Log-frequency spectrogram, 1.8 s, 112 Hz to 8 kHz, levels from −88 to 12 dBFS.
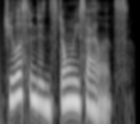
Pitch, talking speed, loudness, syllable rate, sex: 240 Hz, 170 wpm, -15 LUFS, 6.4 syllables/s, female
